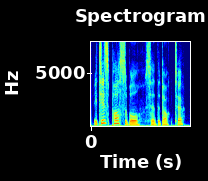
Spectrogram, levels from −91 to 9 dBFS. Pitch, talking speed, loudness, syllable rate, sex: 185 Hz, 180 wpm, -17 LUFS, 5.1 syllables/s, female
